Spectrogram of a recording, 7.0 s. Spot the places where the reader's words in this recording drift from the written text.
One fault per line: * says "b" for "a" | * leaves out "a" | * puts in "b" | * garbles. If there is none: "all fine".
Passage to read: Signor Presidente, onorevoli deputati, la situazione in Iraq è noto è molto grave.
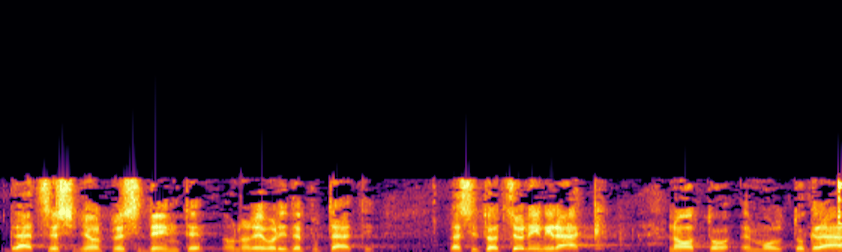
all fine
